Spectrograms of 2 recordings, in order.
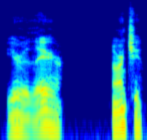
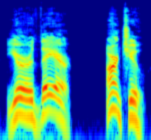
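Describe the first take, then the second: First: It is said quietly. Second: It is yelled loudly.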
